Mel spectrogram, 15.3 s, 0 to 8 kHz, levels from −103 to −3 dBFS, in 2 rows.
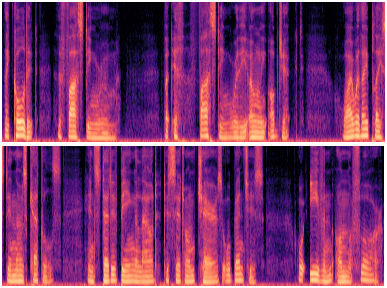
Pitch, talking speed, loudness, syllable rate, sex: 115 Hz, 135 wpm, -19 LUFS, 4.4 syllables/s, male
